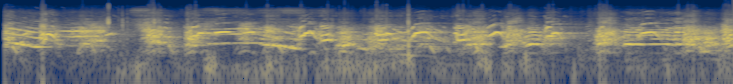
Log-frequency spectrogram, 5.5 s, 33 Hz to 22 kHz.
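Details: Husky and laika puppies barking and howling loudly, recorded 4 June 2016: several young voices overlapping in a dense chorus of yips, sharp barks and rising, bending howls, nearly continuous with brief pauses.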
